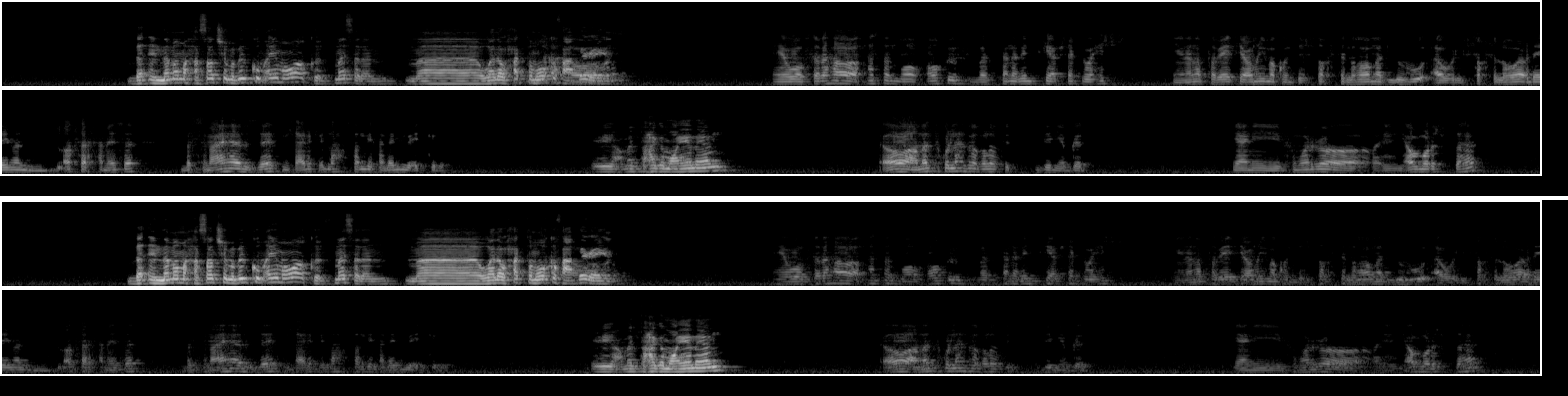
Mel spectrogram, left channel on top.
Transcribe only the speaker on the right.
ب... انما ما حصلش ما بينكم اي مواقف مثلا ما ولو حتى
مواقف عابره
يعني
ايه عملت حاجه معينه يعني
